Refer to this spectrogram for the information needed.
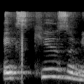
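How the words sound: The voice falls at the end. Sorry to interrupt you for a moment. "끝을 내려서"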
